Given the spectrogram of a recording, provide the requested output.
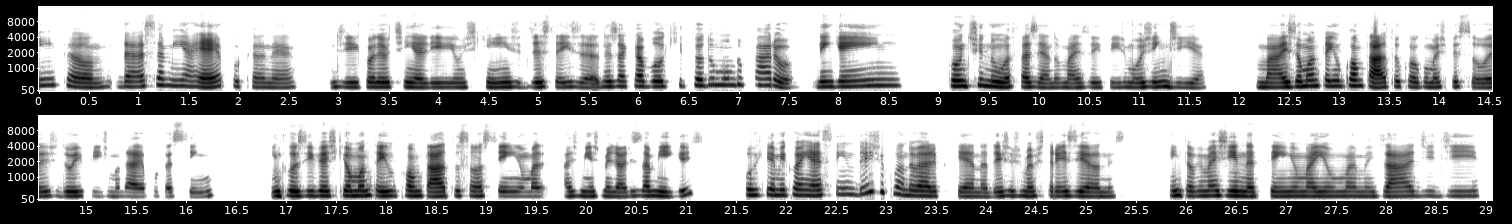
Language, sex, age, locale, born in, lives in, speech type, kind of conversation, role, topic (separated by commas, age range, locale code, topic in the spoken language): Portuguese, female, 25-29, pt-BR, Brazil, Italy, conversation, podcast, guest, Que hobby te fez fazer amigos inesperados?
